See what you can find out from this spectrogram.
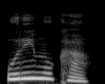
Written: ಊರ್ಮಿಕೆ

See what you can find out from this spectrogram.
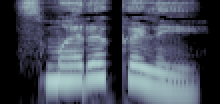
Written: ಸ್ಮರಕಳೆ

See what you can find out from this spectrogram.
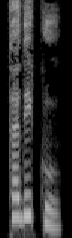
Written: ದಾಧಿಕ

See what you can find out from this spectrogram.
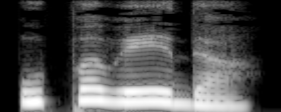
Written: ಉಪವಿಧಿ

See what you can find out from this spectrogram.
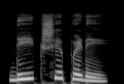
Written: ದೀಕ್ಷೆಪಡೆ

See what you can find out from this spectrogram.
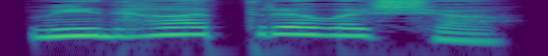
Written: ವಿಧಾತ್ರವಶ

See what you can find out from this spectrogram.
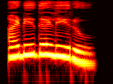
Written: ಅಡಿದಳಿರ್

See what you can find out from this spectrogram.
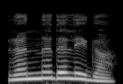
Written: ರನ್ನದಲೆಗ

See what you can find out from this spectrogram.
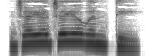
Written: ಜಯಜಯವಂತಿ

